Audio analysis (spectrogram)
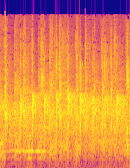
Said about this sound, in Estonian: Ette plaksutada, jah.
